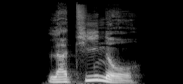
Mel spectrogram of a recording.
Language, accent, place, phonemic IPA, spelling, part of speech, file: German, Germany, Berlin, /laˈtiːno/, Latino, noun, De-Latino.ogg
- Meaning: Latino (person from Latin America or with a Latin American background)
